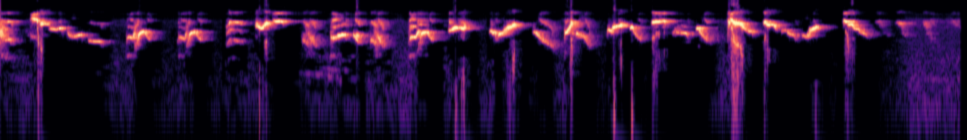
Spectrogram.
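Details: A wild-caught white-eye delivers a long, continuous warble of high, thin chirps and quick slurred notes, tumbling almost without break over seven seconds in a quiet setting.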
